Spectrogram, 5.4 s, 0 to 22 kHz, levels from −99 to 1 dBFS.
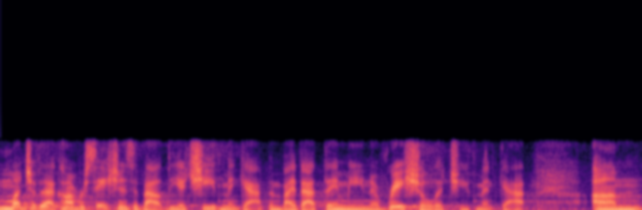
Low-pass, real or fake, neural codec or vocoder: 7.2 kHz; real; none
